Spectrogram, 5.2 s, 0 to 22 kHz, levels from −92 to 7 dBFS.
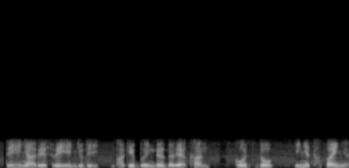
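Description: Speech heard through a mobile phone path, with two kinds of damage running the whole way through and two brief dropouts. The AMR narrowband mobile codec is plainly audible. The line is confined to roughly 300 Hz to 3.6 kHz, so there is nothing above that band. The speech has the buzzy, synthetic texture of a pulse-excited vocal-tract model, and the degree of coarseness fits a mid-range AMR-NB mode around 10 kbps.

Under the speech sits computer activity noise, a faint buzz pulsing at roughly 100 Hz and well down, about 35 dB below the signal. It rises and falls with the machine's workload rather than with the talker, because processor or peripheral load currents are modulating the ground shared with the audio input.

Lost AMR speech frames occur at 1.36 to 1.47 s and again at 3.72 to 3.78 s. In each case the decoder holds the last good pitch and spectral settings while ramping the gain down, giving a short smeared warble and dip. 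The concealed span of about 40 ms fits two consecutive dropped 20 ms frames. The speech then resumes weak or rough for a moment as the decoder's state recovers.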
